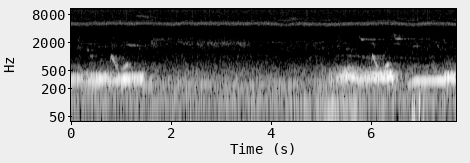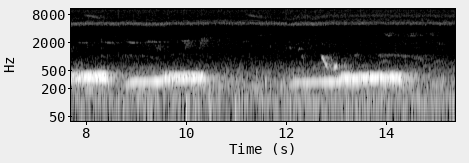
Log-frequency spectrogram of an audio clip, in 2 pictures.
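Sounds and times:
cinnamon-bellied imperial pigeon giving deep moaning hoots: 0.0s - 1.8s, 5.0s - 11.0s, 12.0s - 15.2s.

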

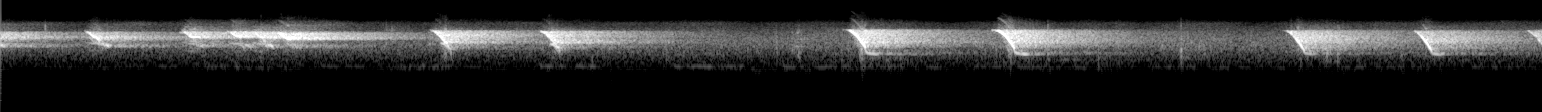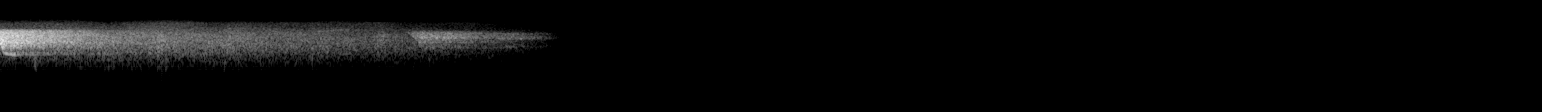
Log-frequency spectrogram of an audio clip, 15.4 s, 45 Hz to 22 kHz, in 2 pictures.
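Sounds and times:
Sri Lanka myna ringing calls dropping in pitch: 0.0s - 10.1s.

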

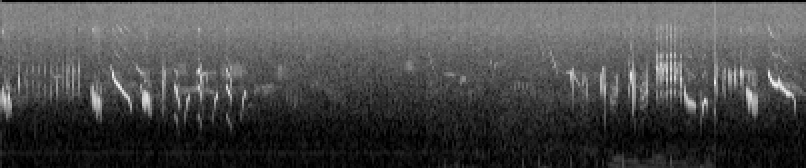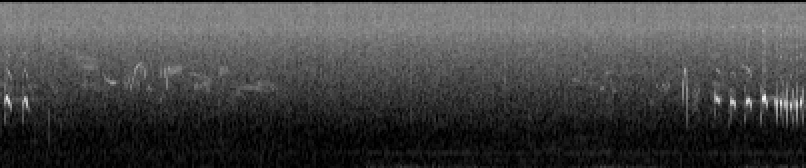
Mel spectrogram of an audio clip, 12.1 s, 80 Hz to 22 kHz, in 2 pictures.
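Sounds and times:
Eastern Orphean warbler singing: 0.0s - 8.3s, 10.2s - 12.0s.

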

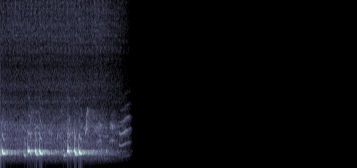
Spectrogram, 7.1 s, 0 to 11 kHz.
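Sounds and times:
moustached barbet giving deep hollow hoots: 0.0s - 2.7s.

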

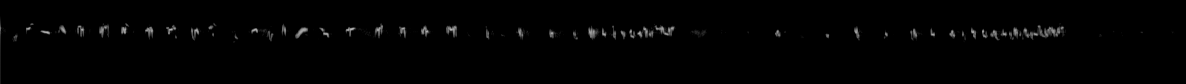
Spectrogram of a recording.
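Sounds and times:
prairie subspecies of horned lark giving high tinkling twitters: 0.0s - 6.8s, 8.3s - 10.7s.

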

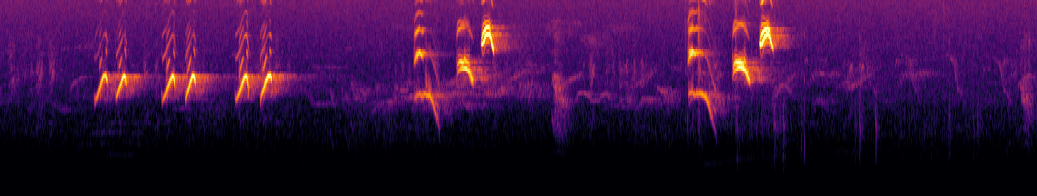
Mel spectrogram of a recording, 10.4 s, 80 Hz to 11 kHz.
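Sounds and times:
song thrush singing upslurred whistled notes: 0.4s - 9.3s.

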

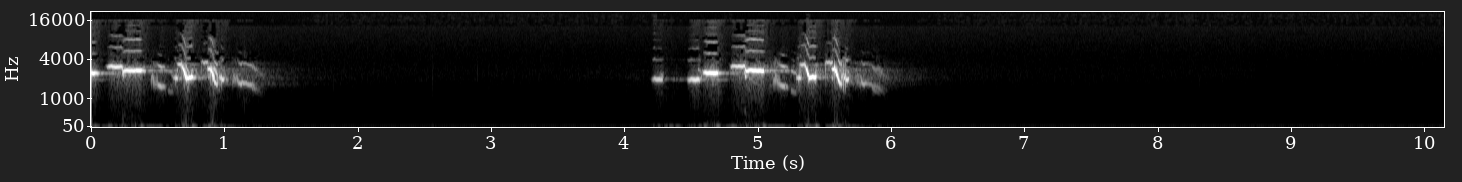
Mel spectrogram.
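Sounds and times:
western meadowlark singing: 0.0s - 1.4s, 4.2s - 6.1s.

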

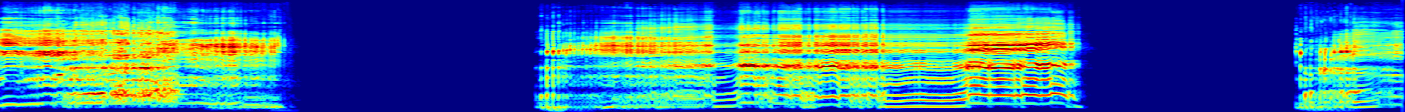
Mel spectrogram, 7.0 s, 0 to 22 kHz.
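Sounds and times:
Hampshire pig squealing: 0.0s - 1.5s, 2.7s - 5.5s, 6.5s - 7.0s.

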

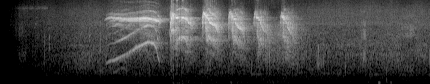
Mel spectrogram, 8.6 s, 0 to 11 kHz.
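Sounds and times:
blood pheasant squealing and screeching: 2.1s - 6.0s.

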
